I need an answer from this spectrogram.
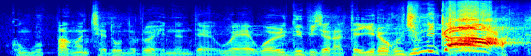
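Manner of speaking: building to a loud yell; resentful complaint. Acted. Preacher protesting to God about the money, rising resentful shout. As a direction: complain to God, exploding at the end. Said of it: "계속 하나님을 원망했죠".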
